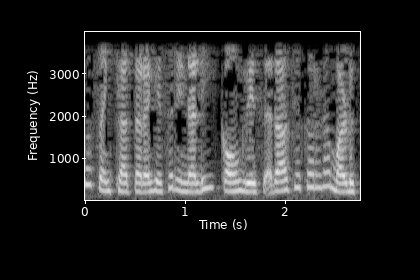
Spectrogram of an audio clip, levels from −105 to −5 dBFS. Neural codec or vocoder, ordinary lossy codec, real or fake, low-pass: none; none; real; 3.6 kHz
